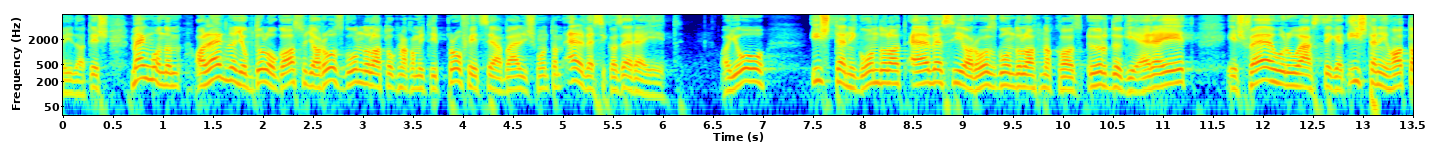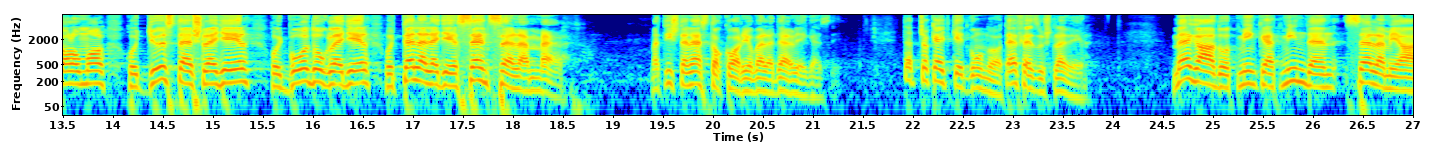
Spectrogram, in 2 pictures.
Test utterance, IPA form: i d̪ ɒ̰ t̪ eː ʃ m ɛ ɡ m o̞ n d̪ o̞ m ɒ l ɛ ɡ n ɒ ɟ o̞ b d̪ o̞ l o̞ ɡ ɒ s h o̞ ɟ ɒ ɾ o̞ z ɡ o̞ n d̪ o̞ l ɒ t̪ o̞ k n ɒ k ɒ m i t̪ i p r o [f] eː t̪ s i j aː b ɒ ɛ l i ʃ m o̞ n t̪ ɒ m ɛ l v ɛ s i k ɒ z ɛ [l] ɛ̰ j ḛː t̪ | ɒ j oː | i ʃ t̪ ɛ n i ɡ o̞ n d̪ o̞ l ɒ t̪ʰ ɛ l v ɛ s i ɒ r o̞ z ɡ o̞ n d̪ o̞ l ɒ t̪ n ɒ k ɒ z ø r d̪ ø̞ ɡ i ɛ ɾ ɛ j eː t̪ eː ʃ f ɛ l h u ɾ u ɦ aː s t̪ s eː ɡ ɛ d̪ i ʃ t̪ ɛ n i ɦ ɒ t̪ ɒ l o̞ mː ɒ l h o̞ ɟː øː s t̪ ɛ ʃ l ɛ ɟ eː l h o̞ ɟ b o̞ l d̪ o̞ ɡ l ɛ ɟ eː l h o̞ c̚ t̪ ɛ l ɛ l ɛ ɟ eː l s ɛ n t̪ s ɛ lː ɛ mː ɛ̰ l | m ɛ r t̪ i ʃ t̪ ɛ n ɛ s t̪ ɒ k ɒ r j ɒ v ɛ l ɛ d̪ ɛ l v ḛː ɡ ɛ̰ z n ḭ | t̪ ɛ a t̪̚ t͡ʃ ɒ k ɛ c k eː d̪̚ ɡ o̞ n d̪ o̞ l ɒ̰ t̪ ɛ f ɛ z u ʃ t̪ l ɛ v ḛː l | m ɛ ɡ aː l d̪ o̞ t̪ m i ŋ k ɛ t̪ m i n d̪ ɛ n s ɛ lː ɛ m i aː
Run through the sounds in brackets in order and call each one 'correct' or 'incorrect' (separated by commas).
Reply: correct, incorrect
